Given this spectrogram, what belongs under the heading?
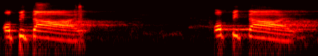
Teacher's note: H is silent because it is coming at the beginning.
